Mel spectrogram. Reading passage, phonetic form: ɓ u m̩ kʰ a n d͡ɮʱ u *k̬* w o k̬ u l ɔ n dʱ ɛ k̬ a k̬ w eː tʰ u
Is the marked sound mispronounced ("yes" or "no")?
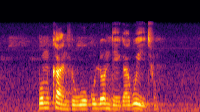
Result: yes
